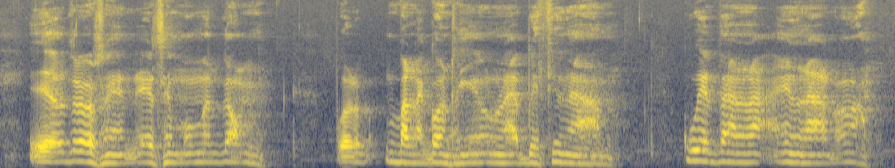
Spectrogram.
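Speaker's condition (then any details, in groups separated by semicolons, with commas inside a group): Amyotrophic lateral sclerosis (ela)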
